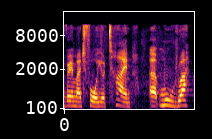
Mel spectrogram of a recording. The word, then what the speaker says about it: Muroa: Muroa, excuse me. I keep correcting myself, and I have one of my bosses who's sending me even voice notes to remind me that that's how you pronounce her surname.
